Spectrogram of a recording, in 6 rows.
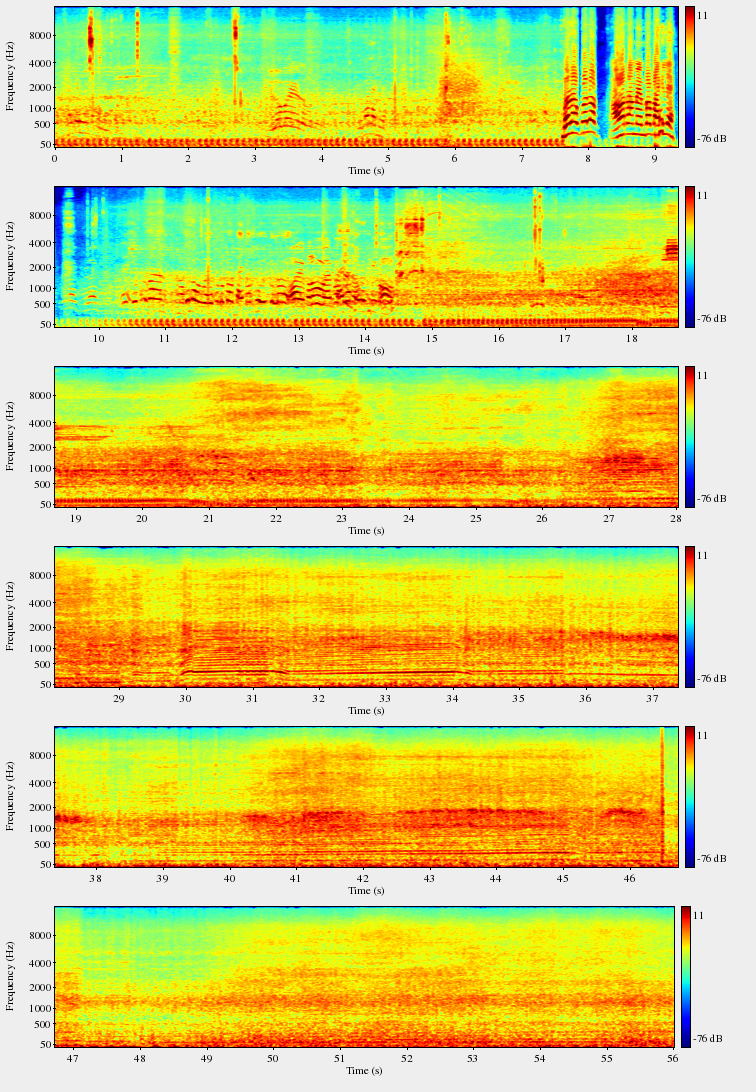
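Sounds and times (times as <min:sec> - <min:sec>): motorcycle engine: 0:00.0 - 0:08.8, 0:09.8 - 0:56.0
wind rushing on microphone: 0:33.0 - 0:56.0.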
